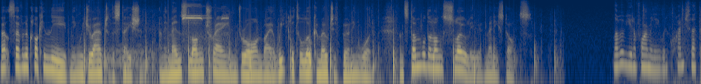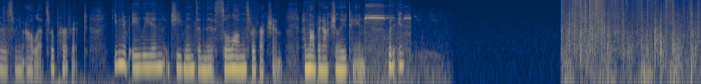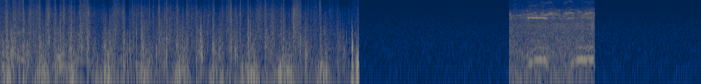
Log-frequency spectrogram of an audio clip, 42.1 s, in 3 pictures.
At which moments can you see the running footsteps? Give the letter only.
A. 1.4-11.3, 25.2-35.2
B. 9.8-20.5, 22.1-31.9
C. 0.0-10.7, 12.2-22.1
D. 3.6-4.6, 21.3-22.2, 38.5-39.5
A.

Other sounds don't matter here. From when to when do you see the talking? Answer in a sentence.
You can hear the talking from 0.0 to 10.7 s and from 12.2 to 22.1 s.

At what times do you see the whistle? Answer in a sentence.
You can hear the whistle from 3.6 to 4.6 s, from 21.3 to 22.2 s and from 38.5 to 39.5 s.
